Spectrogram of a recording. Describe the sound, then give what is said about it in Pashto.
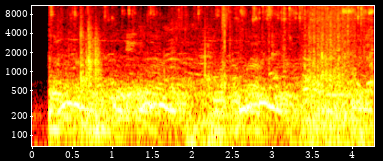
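Pigeons cooing at a pigeon market in Kunduz province, Afghanistan, where people breed and sell the birds. Many low, wavering coos repeat throughout against a dense, noisy background. “په کندوز ولایت کې له ډیرو کلونو را په دې خوا یو شمېر کسان کوترې روزي”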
